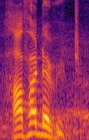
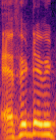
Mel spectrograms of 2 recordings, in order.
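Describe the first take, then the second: First: The word begins with a 'ha' sound. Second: The word begins with an 'e' sound. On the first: Someone else mispronounces the word this way. The speaker calls it wrong. "हाफा डेविट कहते हैं। ... हाफा डेविट नहीं होता" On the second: This is the proper pronunciation of the word. The speaker calls it right. "एफिडेविट होता है।"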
